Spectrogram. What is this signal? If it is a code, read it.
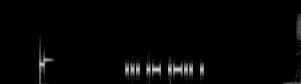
Morse code, heard as a keyed tone, about 46 wpm, 700 Hz. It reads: SALE
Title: Sentences from Top 1400 Words - New Word Drill - 45wpm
